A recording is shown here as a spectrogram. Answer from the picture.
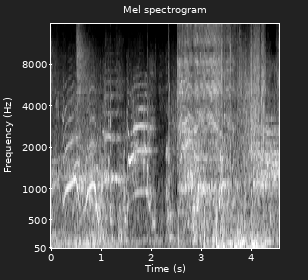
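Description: Underground train carriage screeching and rumbling: high metallic squeals that bend up and down, then from about two and a half seconds a louder harsh grinding screech over a low rumble.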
